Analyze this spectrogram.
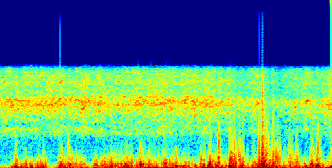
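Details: Scottish wild geese, a vast flock gradually approaching from the distance; crowded honking swells toward the end, the individual calls short and overlapping above a low rumbling background.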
